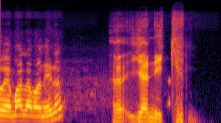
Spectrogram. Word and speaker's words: Yannick: ¿Cómo se pronuncia bien tu nombre, Yannick, para no pronunciarlo de mala manera? Yannick, ¿Y tu apellido?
